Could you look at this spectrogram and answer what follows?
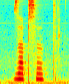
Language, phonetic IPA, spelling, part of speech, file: Czech, [ˈzapsat], zapsat, verb, Cs-zapsat.ogg
- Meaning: to write down, to record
